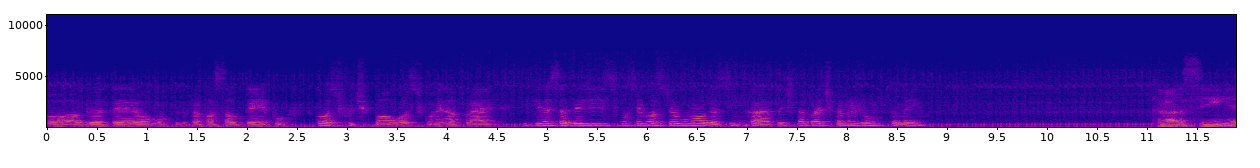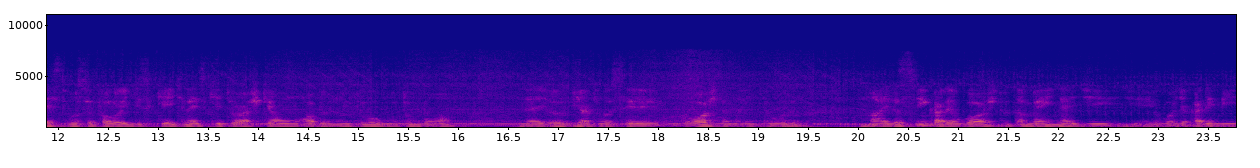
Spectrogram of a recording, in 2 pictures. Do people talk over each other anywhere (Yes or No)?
No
